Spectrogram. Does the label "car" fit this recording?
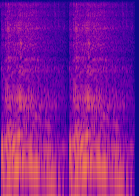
Yes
